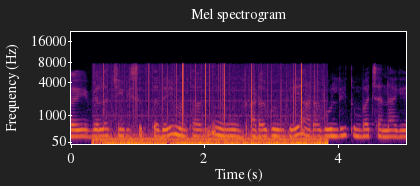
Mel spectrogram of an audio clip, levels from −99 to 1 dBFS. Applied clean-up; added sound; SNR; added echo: none; Crackle; -4 dB; none.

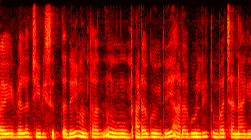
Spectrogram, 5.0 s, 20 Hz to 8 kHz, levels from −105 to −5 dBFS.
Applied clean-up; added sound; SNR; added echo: none; none; none; none.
